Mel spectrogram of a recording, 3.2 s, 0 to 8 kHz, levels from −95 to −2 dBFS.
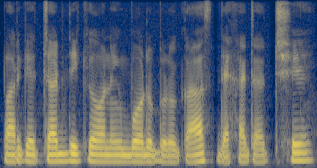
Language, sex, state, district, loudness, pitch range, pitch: Bengali, male, West Bengal, Cooch Behar, -17 LUFS, 115-130 Hz, 120 Hz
